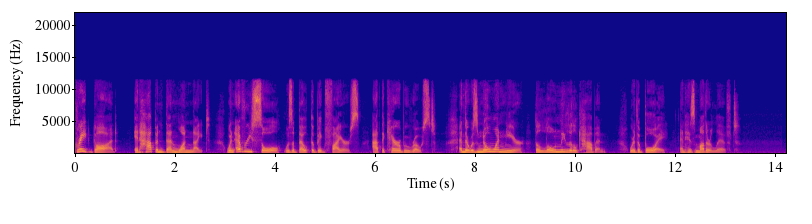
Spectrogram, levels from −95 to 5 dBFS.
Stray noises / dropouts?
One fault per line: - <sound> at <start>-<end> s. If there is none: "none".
none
